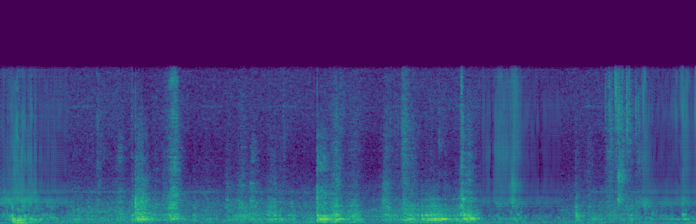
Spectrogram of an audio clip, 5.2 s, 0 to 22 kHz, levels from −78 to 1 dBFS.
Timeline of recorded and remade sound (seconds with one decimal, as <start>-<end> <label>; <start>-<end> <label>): 0.0-0.5 remade; 0.5-3.6 recorded; 3.6-4.2 remade; 4.2-4.8 recorded; 4.8-5.2 remade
